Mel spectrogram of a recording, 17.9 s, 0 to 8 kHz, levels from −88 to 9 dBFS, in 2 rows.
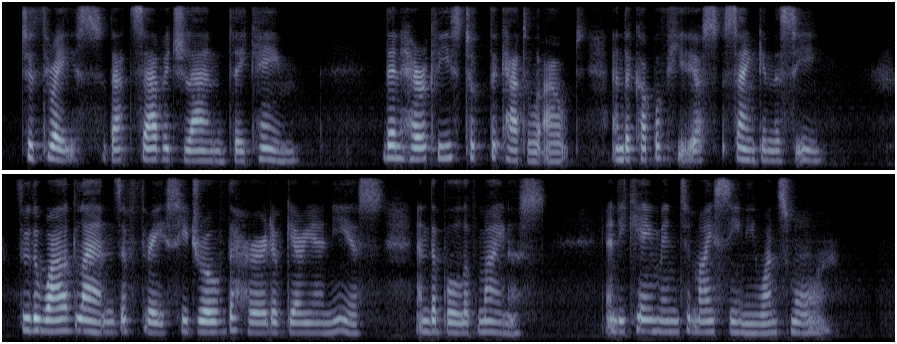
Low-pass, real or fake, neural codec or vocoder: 7.2 kHz; fake; codec, 16 kHz, 0.9 kbps, LongCat-Audio-Codec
